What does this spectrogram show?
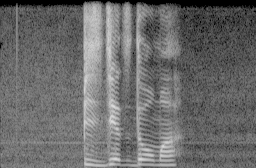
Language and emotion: Russian, angry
